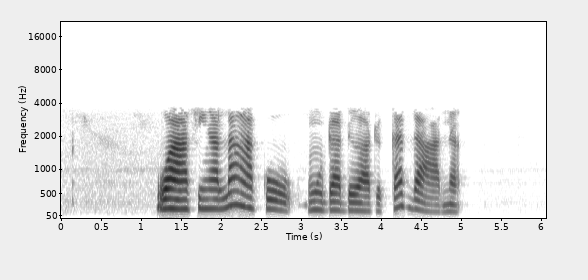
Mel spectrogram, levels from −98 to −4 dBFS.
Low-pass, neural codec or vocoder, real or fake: 3.6 kHz; none; real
